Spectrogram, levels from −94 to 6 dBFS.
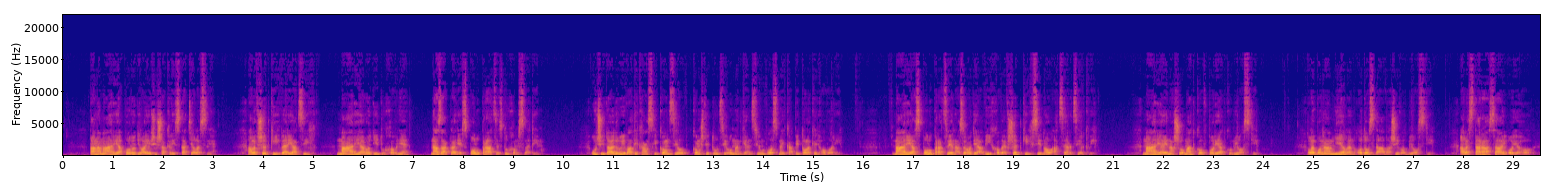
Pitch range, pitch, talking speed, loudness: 115-130 Hz, 120 Hz, 130 wpm, -22 LUFS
